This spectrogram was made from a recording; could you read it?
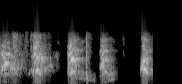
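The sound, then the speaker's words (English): A dog barks through a fence five times in quick, uneven succession, each bark short and sharp with brief gaps between, clear, with no one talking over it. “Oh, I think you dog through the fence.”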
